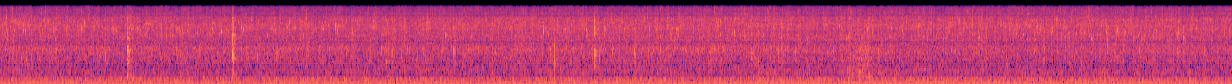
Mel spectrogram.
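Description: Beef liver, onions, tomato and a serrano pepper sizzling steadily in olive oil in a frying pan, over a steady low hum. A few sharp metal clicks of a fork against the cookware come about one, two and six seconds in.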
